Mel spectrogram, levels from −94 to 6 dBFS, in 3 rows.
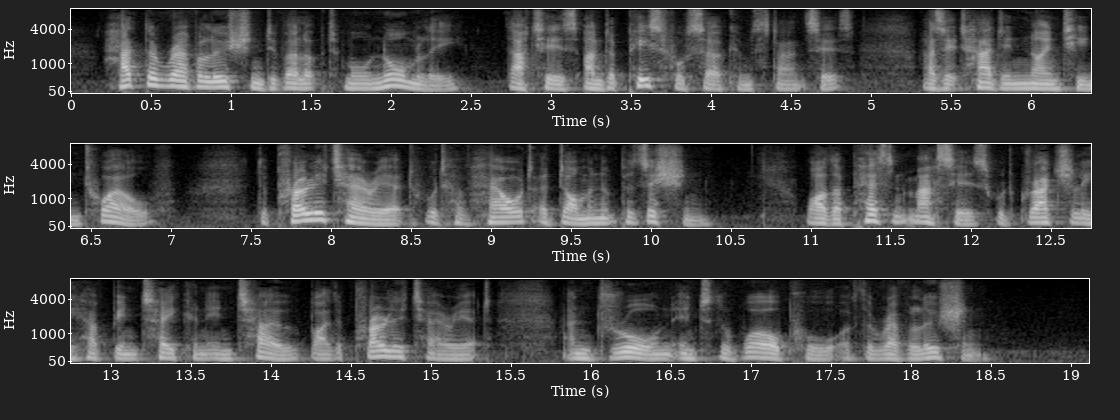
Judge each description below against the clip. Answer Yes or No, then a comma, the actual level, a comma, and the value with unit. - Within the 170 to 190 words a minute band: No, average, 150 wpm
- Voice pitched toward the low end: Yes, low, 120 Hz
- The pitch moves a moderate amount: Yes, average, 4.5 semitones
